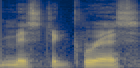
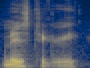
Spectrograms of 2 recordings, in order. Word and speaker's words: Mystigree: I would also like you to give a look-see at the latest Mystigree Art Pack, or Mystigris, as some people call it. It's pronounced Mystigree.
